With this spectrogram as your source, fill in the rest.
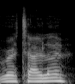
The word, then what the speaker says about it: Rotolo: Today I've got a co-host, Anthony Rotolo. Sorry, Anthony, is it Rotolo? Is that You've got it. Yeah, that's how you say it.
